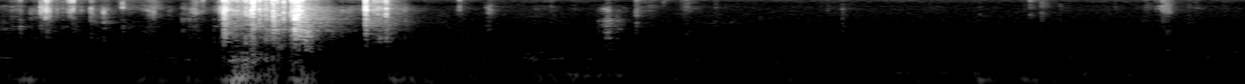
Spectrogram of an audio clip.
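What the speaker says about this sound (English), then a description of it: "I'm just gonna take this and kind of ruffle the edges a little bit" A paper card's edges are ruffled in short bursts of crisp crinkling and scraping close up, one dense rustle in the middle followed by a few faint scattered rubs and taps in a quiet room.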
